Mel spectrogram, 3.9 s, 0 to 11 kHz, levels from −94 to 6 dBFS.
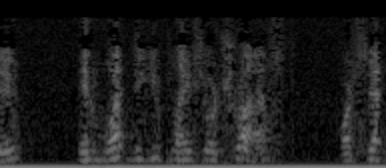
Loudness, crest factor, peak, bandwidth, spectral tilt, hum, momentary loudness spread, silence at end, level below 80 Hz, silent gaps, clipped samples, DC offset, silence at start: -52 LUFS; 20 dB; -32 dBFS; 7.6 kHz; -2 dB/octave; none; 20 LU; 0 s; -74 dBFS; none; under 0.1%; 0.4%; 0 s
